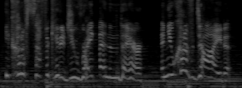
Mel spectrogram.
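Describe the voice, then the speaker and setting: A woman's voice: very high-pitched, expressive, moderate pace. A woman playing a fiercely caring, frustrated young heroine in a horror game, emphatic and impassioned. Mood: angry, scared. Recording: music bed behind the voice.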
